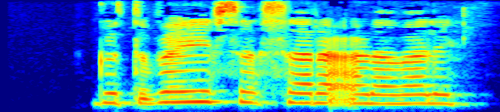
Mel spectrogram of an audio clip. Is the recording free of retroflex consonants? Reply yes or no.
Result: no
